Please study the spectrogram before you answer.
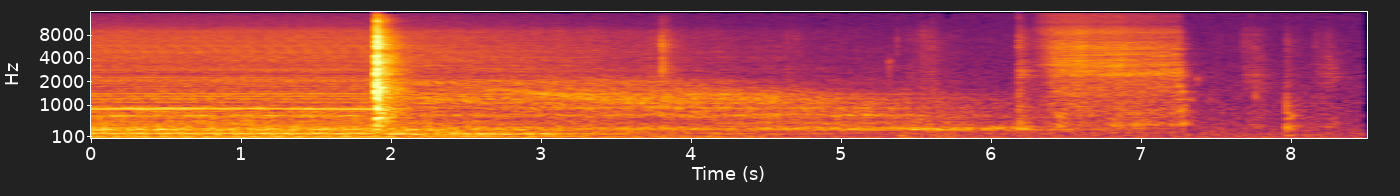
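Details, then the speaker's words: Schaublin 53 lathe with the arm removed and spindle at its lowest speed of 38 rpm: a soft airy hiss of oil-mist lubrication rises for about a second over the quiet spindle; the mist blows as it should and the owner is reassured. "Lorsque je mets en fonction la broche sur sa vitesse la plus faible, 38 tours minutes, eh bien je dois voir le brouillard sortir par ici. D'ailleurs je l'entends, là on entend que ça souffle."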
